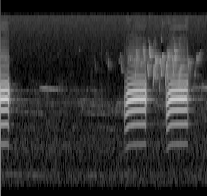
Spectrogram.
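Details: The tail of one nasal call from a red-breasted nuthatch, then a two-second gap and two more tin-trumpet-like calls close together, with faint high twittering between them.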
